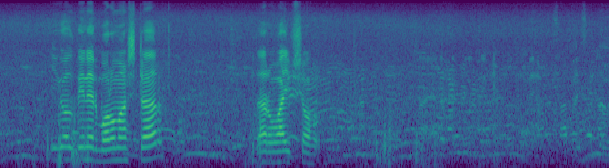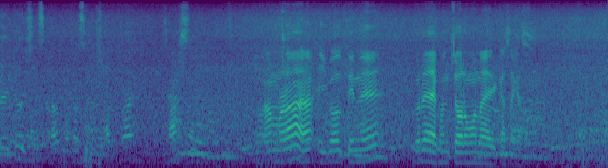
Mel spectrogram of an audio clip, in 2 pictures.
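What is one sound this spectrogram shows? A young man talks loudly on a phone close by.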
